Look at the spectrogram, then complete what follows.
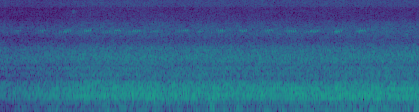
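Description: A steady rushing of shallow river water, slowly growing a little louder. A high insect chirp repeats about twice a second over it.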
